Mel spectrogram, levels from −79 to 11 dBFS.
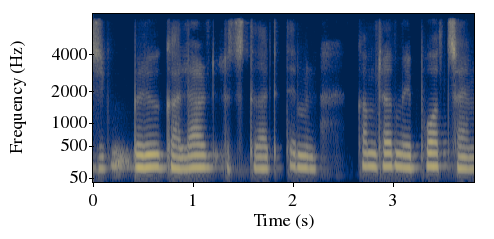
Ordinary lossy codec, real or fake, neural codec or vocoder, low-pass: none; fake; codec, 24 kHz, 0.9 kbps, WavTokenizer, large speech release; 7.2 kHz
